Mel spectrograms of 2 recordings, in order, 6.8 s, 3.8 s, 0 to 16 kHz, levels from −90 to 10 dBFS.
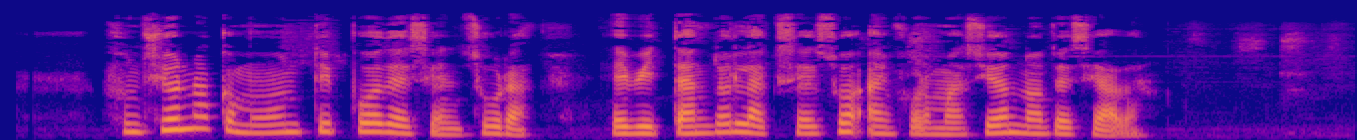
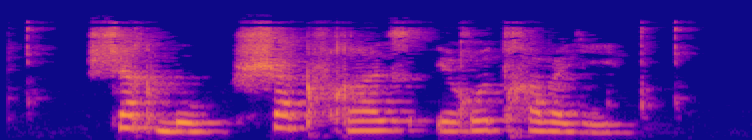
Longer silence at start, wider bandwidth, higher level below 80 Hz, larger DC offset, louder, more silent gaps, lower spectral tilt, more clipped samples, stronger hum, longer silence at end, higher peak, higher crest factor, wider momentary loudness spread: first, 0.55 s vs 0.15 s; first, 11.5 kHz vs 9.6 kHz; first, -70 dBFS vs -76 dBFS; neither; about the same, -22 LUFS vs -21 LUFS; neither; first, -4.5 dB/octave vs -1 dB/octave; neither; neither; about the same, 0.3 s vs 0.35 s; about the same, -2 dBFS vs -4 dBFS; about the same, 22 dB vs 18 dB; second, 7 LU vs 20 LU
